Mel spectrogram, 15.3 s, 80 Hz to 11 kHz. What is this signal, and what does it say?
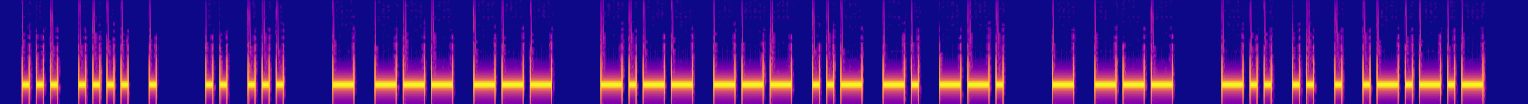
Morse code, heard as a keyed tone, about 17 wpm, 700 Hz. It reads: SHE IS TOO YOUNG TO DIE.
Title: Sentences from Top 1300 Words 17wpm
